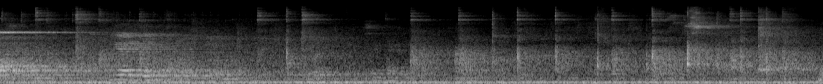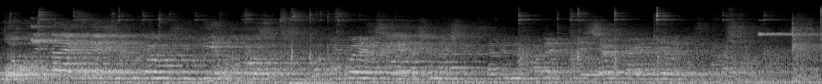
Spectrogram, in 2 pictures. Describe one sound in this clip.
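Table tennis balls click rapidly back and forth off paddles and tables.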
